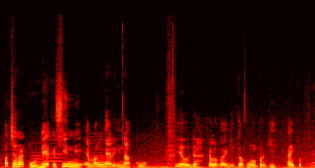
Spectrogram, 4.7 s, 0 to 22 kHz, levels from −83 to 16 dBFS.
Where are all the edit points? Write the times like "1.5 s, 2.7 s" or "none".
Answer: 2.6 s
